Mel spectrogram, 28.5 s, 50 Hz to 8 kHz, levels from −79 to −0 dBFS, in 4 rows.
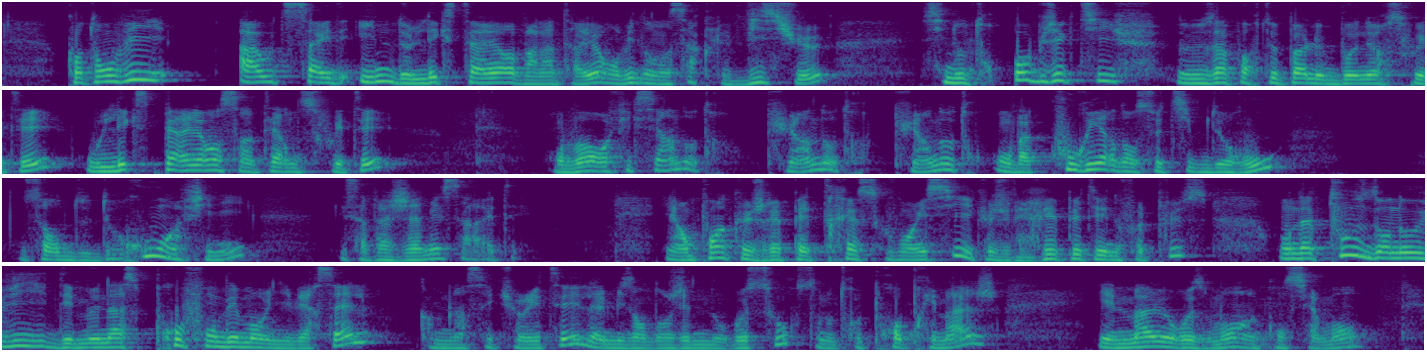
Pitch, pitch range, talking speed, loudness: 160 Hz, 135-190 Hz, 215 wpm, -26 LUFS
